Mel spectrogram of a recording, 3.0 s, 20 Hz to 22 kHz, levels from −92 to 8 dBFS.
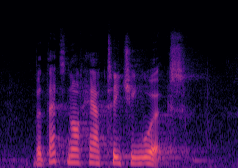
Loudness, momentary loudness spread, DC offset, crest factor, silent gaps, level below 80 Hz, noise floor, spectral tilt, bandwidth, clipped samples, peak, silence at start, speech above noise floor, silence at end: -34 LUFS; 14 LU; under 0.1%; 18 dB; none; -70 dBFS; -62 dBFS; -6.5 dB/octave; 10 kHz; under 0.1%; -18 dBFS; 0.45 s; 28 dB; 0.5 s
